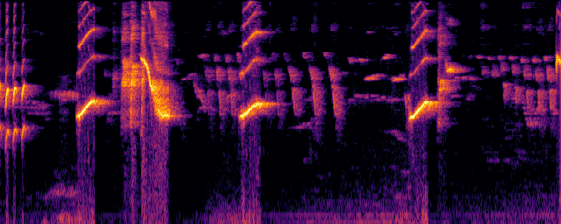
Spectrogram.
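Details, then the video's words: Pumping, energetic song of a Javan pied starling, meant to draw song from other starlings: loud upslurred whistles every second or two, mixed with harsh buzzy bursts and faint chatter between. "Suara Kicau Jalak Suren Gacor Mompa buat Pancingan OCEHAN semua Burung Jalak Agar Gacor Full Isian"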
